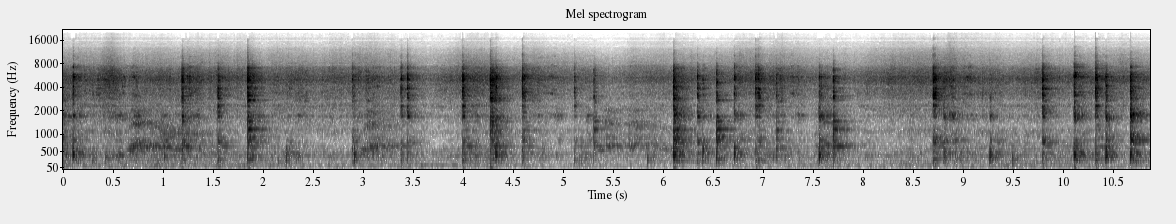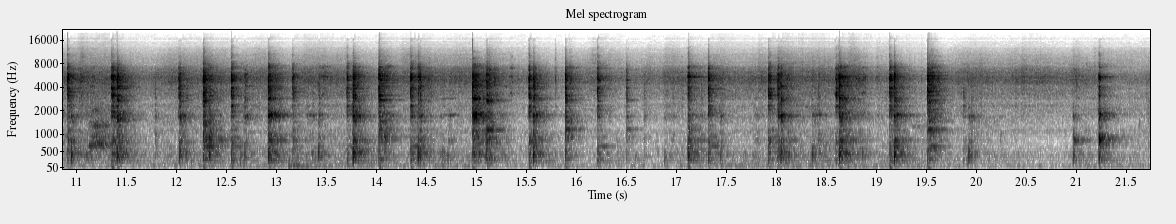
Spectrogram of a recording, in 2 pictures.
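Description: A spoonful of spice mixture fries for a beef and eggplant bowl, a soft continuous sizzle under sharp, regular scraping strokes of a utensil stirring across the pan, close and steady with no voices.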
